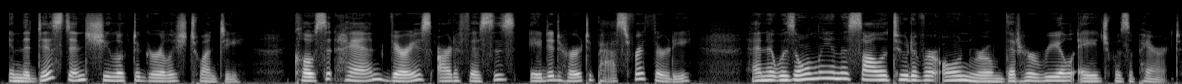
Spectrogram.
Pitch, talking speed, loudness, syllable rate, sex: 175 Hz, 185 wpm, -18 LUFS, 5.3 syllables/s, female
